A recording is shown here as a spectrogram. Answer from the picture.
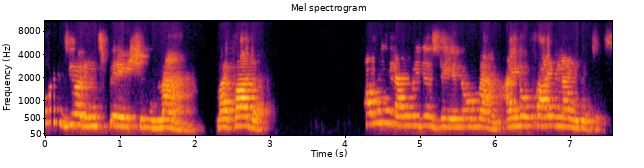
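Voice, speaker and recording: A woman's high, raised and projected voice in a Telugu accent, at a moderate pace with audible room echo. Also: ordinary pitch variation. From South India, Andhra Pradesh. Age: 50s. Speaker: English teacher. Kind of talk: online class Q&A. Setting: studio.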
